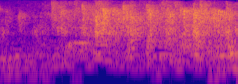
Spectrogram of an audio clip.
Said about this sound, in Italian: Applauso, grazie.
